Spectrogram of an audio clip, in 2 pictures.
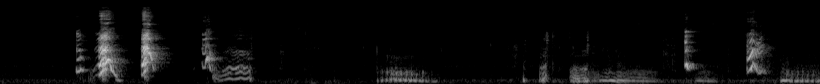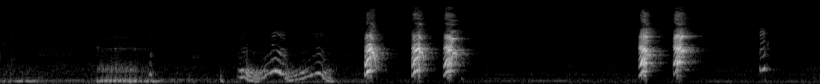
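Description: Two Shih Tzus trading sharp barks in short runs of two or three, with low growling and whiny grumbles between the runs.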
